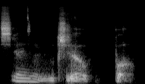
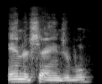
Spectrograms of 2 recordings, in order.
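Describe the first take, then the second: First: It is said slowly. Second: It is said at normal speed.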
